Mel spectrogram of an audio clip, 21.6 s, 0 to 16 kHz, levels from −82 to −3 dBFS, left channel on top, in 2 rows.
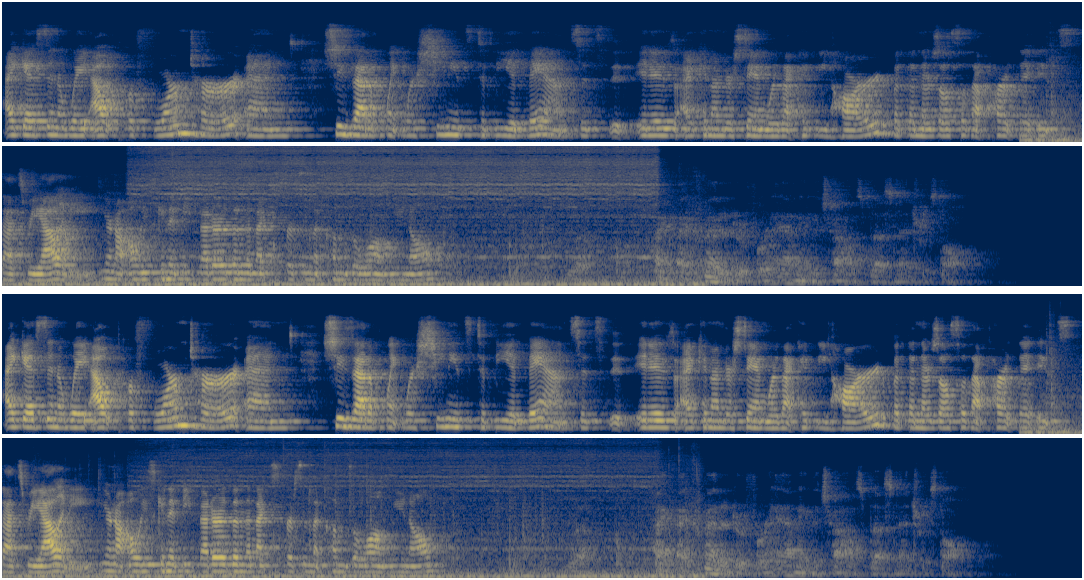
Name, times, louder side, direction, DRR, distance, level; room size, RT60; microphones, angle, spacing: voice 1, 0.0-15.1, right 3 dB, 90° right, 5 dB, 1.0 m, -28 dB
sound 1, 10.2-17.8, equal, 70° right, 2.5 m, -38 dB
sound 2, 12.0-17.4, left 7 dB, 55° left, 1.5 m, -42 dB
voice 2, 16.4-16.7 17.1-20.4, right 1 dB, 40° right, -3 dB, 4.2 m, -42 dB
19.5 x 18.5 x 3.2 m, 0.93 s
head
